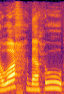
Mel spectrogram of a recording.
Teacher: পড়তে হবে হলকের মধ্যখান হইতে হা আর এটা হলো গোল হা এটা হলো এক হাক এটা হলো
